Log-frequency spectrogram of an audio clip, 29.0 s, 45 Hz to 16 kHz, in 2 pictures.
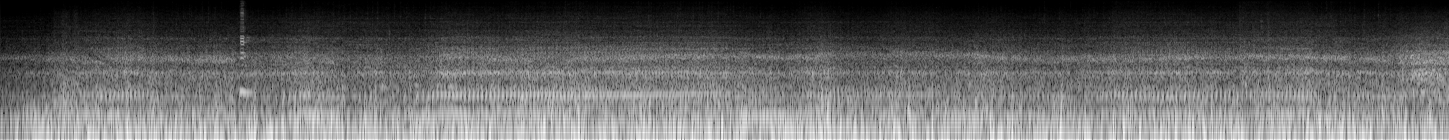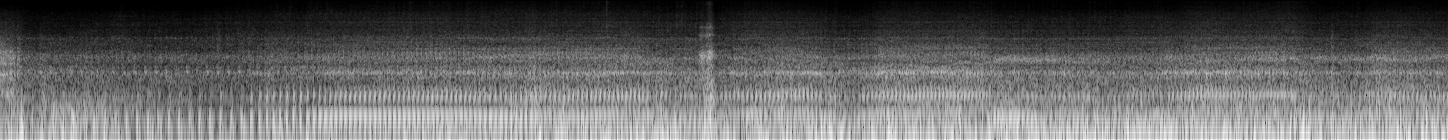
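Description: Royal Enfield Himalayan's 411 cc single-cylinder engine running under way. The rumble eases for a moment about halfway through, then picks back up, with a couple of brief clicks along the way.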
